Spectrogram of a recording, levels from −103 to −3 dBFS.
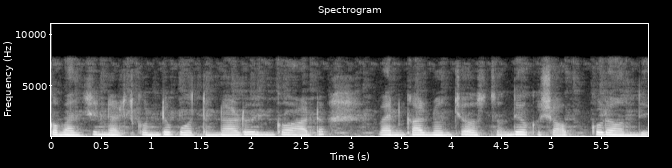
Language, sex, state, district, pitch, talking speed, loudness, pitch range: Telugu, female, Andhra Pradesh, Guntur, 210 Hz, 130 wpm, -14 LUFS, 200-215 Hz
